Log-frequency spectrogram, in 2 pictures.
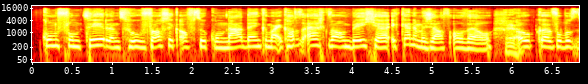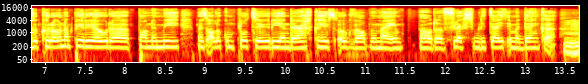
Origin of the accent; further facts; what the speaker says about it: Rotterdam, South Holland, Netherlands; Ik ben een politiek geëngageerde rechtsstudent, opgegroeid in Rotterdam-West.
